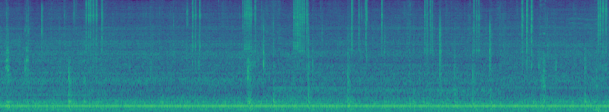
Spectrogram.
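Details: Hayward propane pool heater at start-up: a low hum with irregular grinding, rattling clicks. The inducer motor was checked and ruled out. The noise worsened over about two weeks to no fire, and the faulty propane gas valve was found and replaced.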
